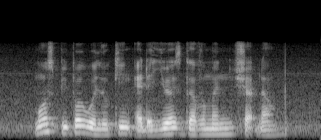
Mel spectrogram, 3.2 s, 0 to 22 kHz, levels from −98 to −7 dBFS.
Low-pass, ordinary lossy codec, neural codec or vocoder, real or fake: 7.2 kHz; none; none; real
